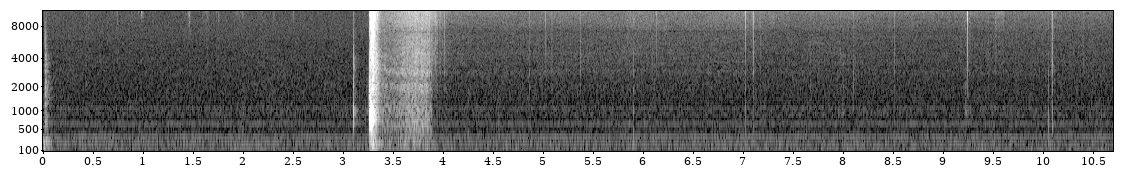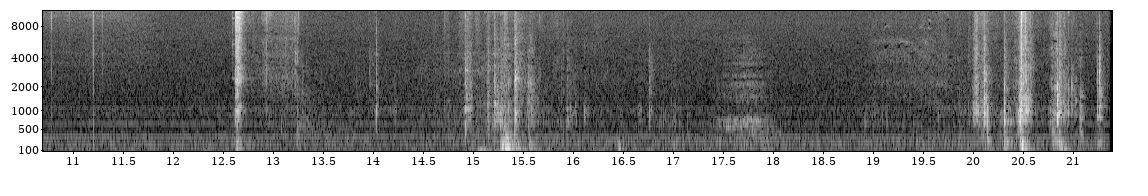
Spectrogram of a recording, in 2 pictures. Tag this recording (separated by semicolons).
matches; match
